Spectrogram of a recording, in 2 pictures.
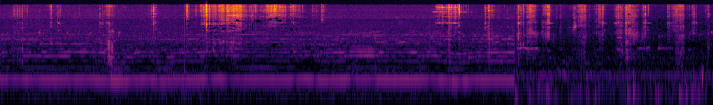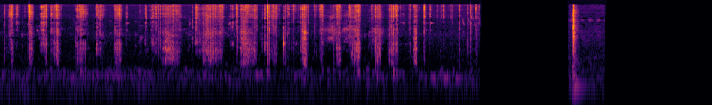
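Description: A small metal trowel scraping and clicking against grit and dry cement powder in a terracotta pot, in quick irregular strokes. A steady low hum runs under the first several seconds. The scraping stops a few seconds before the end, leaving one sharp click.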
